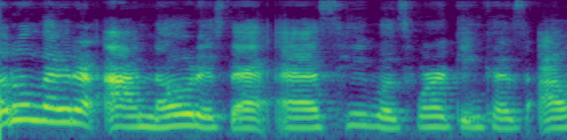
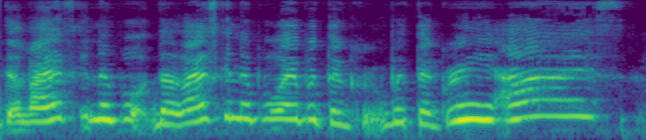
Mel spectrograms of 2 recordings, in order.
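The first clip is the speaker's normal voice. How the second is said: high, dreamy, slowing at the end; swooning coworker; 8 semitones higher, 7 dB louder than usual. Retold or imitated. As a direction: linger on green eyes like a crush. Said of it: "She said".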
